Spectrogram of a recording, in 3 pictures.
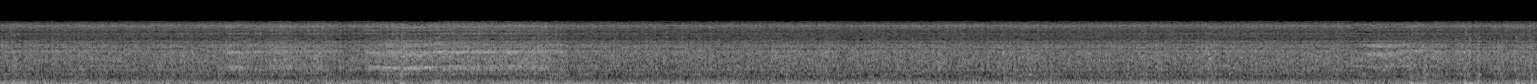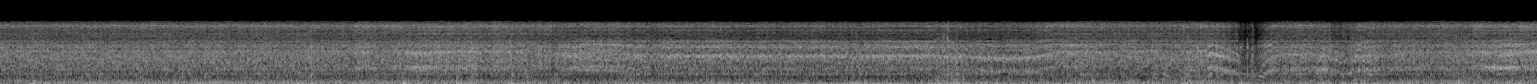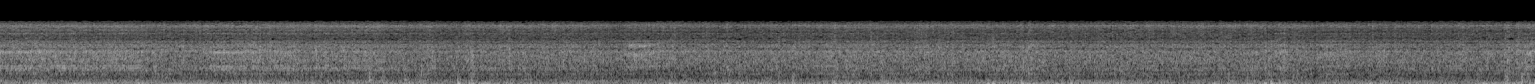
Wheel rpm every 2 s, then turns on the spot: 230, 230, 230, 230, 230, 230, 230, 230, 230, 230, 230, 170, 160, 200, 150, 220, 230, 230, 230, 230, 230, 230, 230.
none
